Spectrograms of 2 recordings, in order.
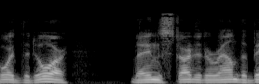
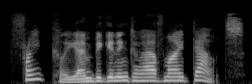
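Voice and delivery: higher, doubtful Jedi woman; young woman's voice; 8 semitones higher, 3 dB louder than usual. A narrator's reading. Jaina's voice, higher.

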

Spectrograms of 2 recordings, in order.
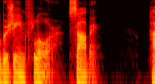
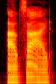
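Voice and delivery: brash woman voice; 6 semitones higher, 6 dB louder than usual. Acted. Heidi voiced.

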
